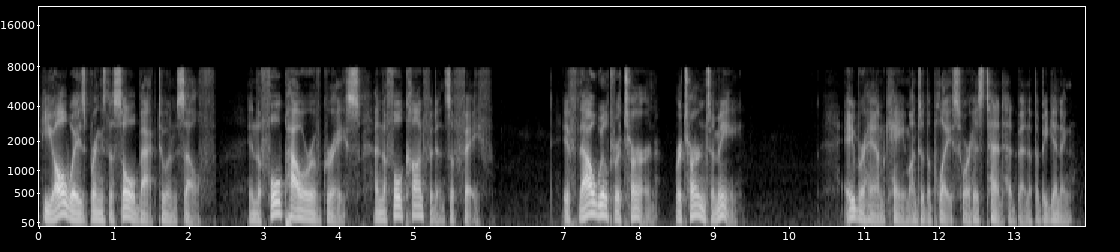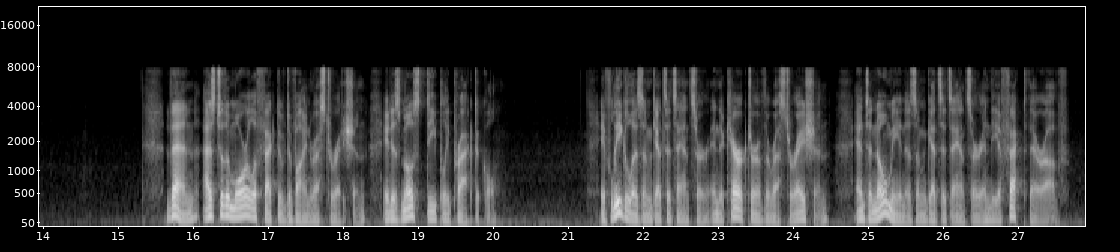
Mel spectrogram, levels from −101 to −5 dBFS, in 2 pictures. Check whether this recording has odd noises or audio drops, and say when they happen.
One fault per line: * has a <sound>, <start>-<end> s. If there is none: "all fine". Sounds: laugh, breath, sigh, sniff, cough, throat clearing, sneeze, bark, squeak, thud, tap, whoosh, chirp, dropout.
all fine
